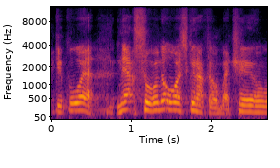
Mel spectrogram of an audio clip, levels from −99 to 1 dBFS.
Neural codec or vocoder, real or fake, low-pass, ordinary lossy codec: codec, 24 kHz, 0.9 kbps, WavTokenizer, medium music audio release; fake; 10.8 kHz; Opus, 16 kbps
